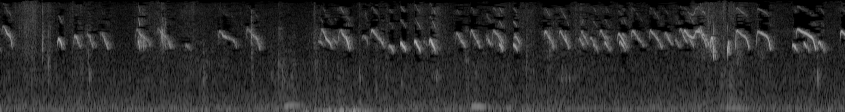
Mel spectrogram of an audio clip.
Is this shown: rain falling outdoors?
no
